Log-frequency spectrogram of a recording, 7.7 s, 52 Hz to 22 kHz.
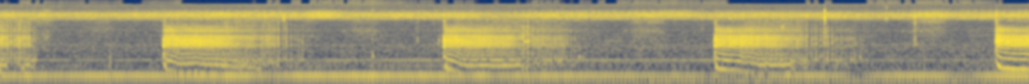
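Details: Huxly, 8 weeks old, snoring while asleep: rhythmic, slightly tonal snores about 28 per minute over a steady hum.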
